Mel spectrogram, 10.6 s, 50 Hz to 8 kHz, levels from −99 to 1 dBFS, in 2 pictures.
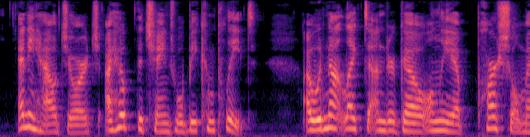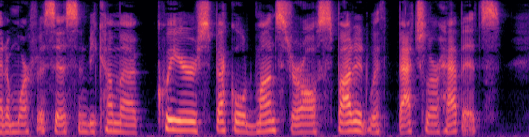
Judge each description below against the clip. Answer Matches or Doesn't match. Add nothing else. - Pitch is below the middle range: Doesn't match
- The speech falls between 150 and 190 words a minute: Matches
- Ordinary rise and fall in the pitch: Matches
